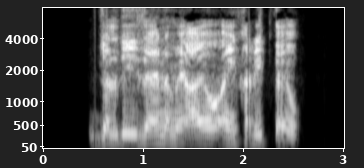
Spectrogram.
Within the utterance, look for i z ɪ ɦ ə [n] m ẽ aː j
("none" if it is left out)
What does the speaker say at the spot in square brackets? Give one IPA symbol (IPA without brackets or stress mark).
n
